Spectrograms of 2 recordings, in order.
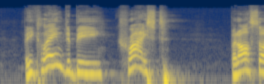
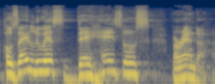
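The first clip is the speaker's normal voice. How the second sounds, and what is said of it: Put-on Spanish accent. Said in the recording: “I said that in my best Spanish accent.”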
